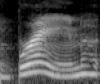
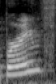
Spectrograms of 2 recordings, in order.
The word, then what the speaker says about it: brane: okay and then the brain is the next type of Multiverse so the brain Multiverse and it's spelled b-r-a-n-e not brain is in like brains what to say that's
